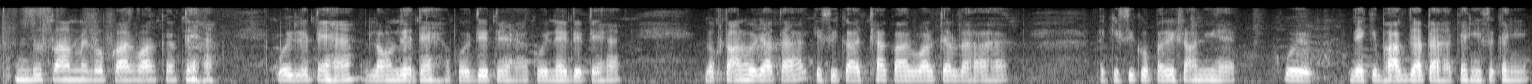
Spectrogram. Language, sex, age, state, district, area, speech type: Urdu, female, 60+, Bihar, Khagaria, rural, spontaneous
